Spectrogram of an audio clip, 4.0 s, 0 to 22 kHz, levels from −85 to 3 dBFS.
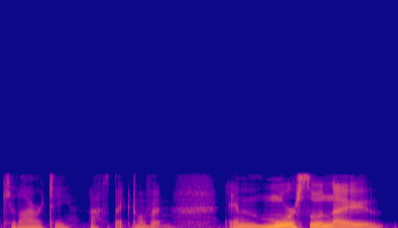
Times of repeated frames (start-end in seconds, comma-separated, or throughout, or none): none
